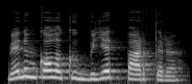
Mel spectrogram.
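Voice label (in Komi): меным колӧ кык билет партерӧ, Komi, female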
